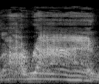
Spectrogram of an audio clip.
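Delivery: high, shrill-pitched all right; mock scream. Woman screaming at the police, imitated high. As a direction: scream it back at the cop. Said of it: "She screams at the cop".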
